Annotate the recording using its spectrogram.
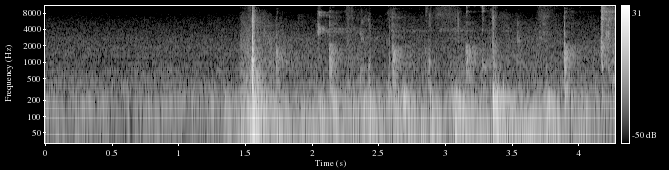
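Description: Table tennis rally: sharp clicks of the celluloid-type ball struck by rackets and bouncing on the table. The loudest click comes about one and a half seconds in, followed by quicker, lighter clicks about three a second.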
